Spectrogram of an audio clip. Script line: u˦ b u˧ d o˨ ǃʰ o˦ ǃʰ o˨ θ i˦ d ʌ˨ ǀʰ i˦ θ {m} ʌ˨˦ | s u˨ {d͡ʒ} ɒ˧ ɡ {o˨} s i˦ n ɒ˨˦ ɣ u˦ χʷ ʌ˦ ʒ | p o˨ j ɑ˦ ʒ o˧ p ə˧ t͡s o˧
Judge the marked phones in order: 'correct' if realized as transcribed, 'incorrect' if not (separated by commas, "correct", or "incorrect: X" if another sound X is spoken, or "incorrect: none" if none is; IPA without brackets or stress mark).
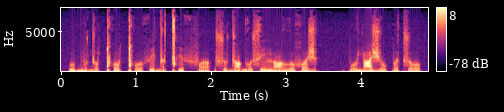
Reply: incorrect: f, incorrect: d, correct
